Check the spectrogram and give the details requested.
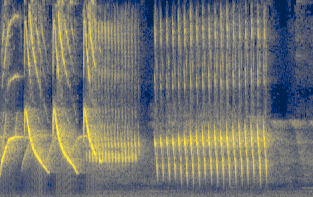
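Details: Canary song used as tutor material for young canaries. Three loud falling whistled swoops are followed by a quick, even, pulsing trill of about a second, which then stops abruptly.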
